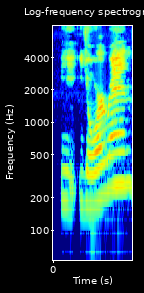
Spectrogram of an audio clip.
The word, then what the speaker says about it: Joran: young man named his it's spelt joran but i heard it pronounce your wren like with a y because he's okay um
